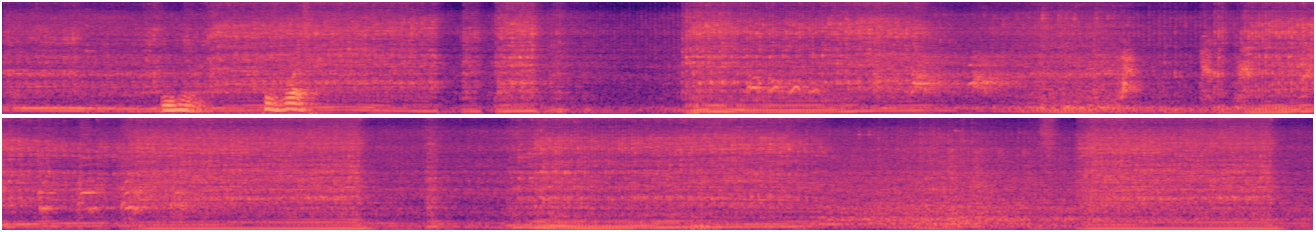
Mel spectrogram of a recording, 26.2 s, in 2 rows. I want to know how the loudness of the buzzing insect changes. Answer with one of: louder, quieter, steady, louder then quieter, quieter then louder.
louder then quieter.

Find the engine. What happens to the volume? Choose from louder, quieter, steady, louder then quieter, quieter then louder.
steady.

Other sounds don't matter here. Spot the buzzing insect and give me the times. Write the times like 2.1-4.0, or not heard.
19.8-26.2.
